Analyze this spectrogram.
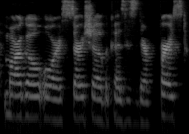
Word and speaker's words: Saoirse: pronounced, because this is spelled like it says Saroja. What is Saoirse? There's an A and an O after this S. That's not.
